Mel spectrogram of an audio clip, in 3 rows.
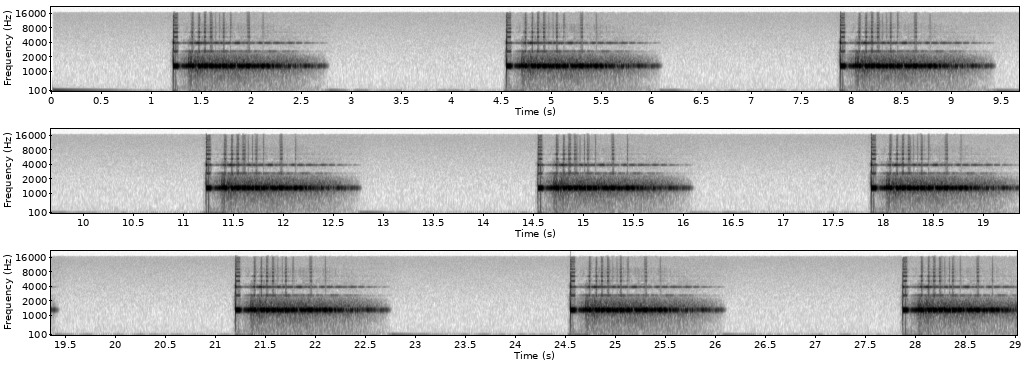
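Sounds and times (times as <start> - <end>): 
sonar radar: 1.2 - 2.9, 4.5 - 6.2, 7.8 - 9.6, 11.2 - 12.9, 14.5 - 16.2, 17.8 - 19.6, 21.2 - 22.9, 24.5 - 26.2, 27.8 - 29.0.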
